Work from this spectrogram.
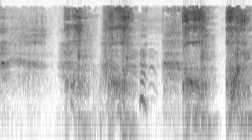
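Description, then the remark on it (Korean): A person imitates a subway train with their voice, making four growling, rumbling bursts separated by short pauses. “이건 지하철 소리입니다. 아, 이건 지하철 소리죠.”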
